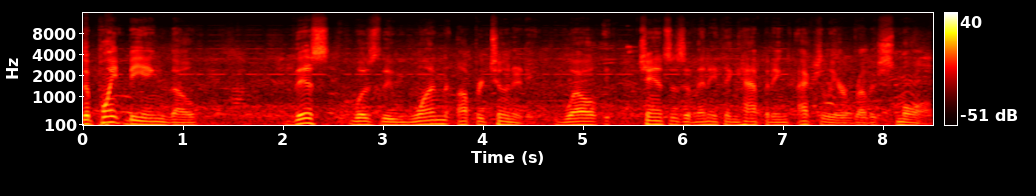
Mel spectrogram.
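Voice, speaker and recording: A fairly low-pitched man speaks at a measured pace as a guest in a casual live interview, representing an amateur radio association. He lays out his points emphatically, one step at a time. Music and the chatter of a busy convention crowd are audible behind him.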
